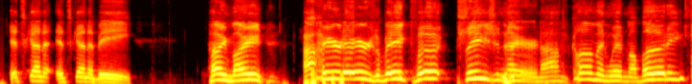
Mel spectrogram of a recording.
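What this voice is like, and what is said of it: Exaggerated drawled regional accent. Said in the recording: “drag out your accent a little”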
